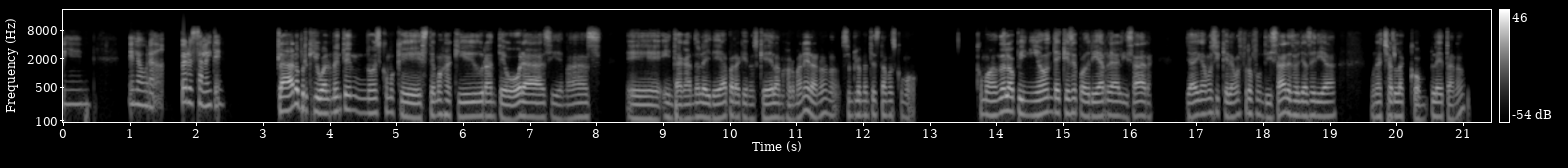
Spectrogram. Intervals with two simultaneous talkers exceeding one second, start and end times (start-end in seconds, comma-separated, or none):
none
